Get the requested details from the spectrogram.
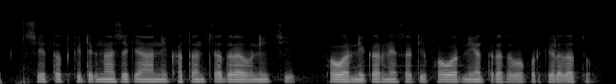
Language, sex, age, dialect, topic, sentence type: Marathi, male, 25-30, Standard Marathi, agriculture, statement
